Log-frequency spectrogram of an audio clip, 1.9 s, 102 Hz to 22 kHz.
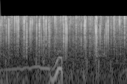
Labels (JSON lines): {"label": "biophony, cascading saw", "recorder": "SoundTrap 600 or HydroMoth"}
